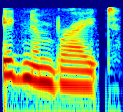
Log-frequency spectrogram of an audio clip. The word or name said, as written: ignimbrite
